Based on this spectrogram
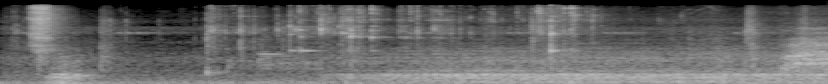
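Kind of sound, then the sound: nature, crackling fire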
